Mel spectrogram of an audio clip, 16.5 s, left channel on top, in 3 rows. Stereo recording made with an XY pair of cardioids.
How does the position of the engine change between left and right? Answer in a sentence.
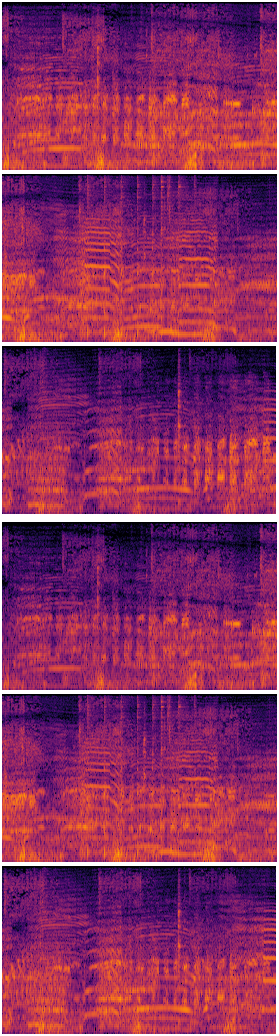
In this clip you hear the engine move from left to right.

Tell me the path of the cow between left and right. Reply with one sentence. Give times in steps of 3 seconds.
You can hear the cow on the left from 0 s, in the centre from 9 s and on the right from 12 s.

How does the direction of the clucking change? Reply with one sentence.
In this clip you hear the clucking go right and come back.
